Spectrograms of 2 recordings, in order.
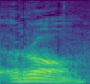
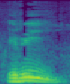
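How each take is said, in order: First: The r is followed by an open a vowel. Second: The r is followed by a high i vowel. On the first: "ra baris atas bunyi dia ra" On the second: "Ra baris bawah bunyinya ri"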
